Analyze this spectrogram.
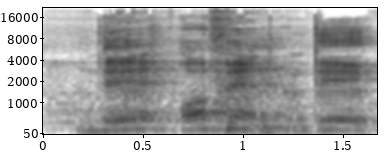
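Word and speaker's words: often: reading পড় friend same village আফটার আফেন অফেন অফেন অফেন ও এফটিন এর পরে যেটি আছে সেটি এর উচ্চারণ হবে না উচ্চারণ হবে না শুধু হবে কি অফেনপেন্ট করে টাইম টুগেদার ওয়ান ডে ওার গোং থ্রোস্ট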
